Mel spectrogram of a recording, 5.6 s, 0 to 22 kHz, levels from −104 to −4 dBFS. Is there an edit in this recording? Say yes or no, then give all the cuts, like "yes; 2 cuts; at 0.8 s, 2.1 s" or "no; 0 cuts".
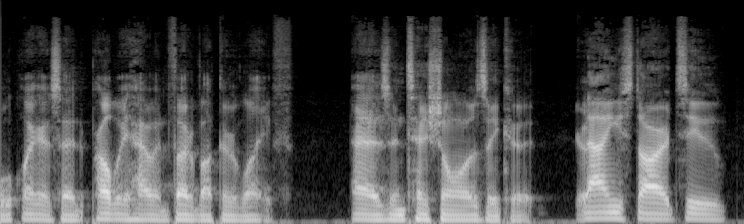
yes; 1 cut; at 4.3 s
